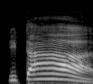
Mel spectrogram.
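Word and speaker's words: guitar: ए आर देखो इसमें यू आई है इसका उच्चारण क्या होता है गिटार क्या होता है गिटार इसको गिटार तो नहीं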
